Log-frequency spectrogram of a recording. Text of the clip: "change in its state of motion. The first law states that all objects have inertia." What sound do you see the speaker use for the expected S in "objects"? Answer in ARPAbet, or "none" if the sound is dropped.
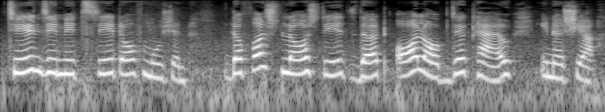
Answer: none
